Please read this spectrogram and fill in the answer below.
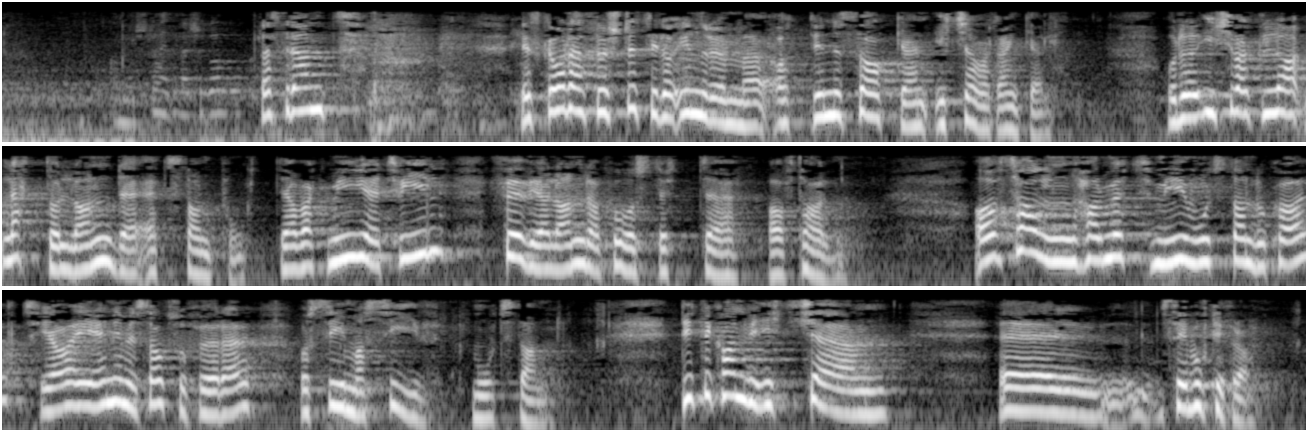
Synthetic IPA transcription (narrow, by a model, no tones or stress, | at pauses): pʰɾɛsɪd̪ɛnt̪ | jæɪskɑlʋæːɾəd̪ɛnfœʂʈət̪ʰɪlɔɪnɾœmːəʔɑt̪̚d̪ɛnːəsɑːkənɪçːəhɑɾʋæʈːɛŋkəl | ɔd̪ɛhɑɾɪçːəʋæʈlɛt̪ːɔlɑnd̪əʔɛt̪st̪ɑnd̪̚pʰʊŋkt̪̚d̪̥ɛhɑɾʋæʈːmyːət̪ʰʋiːlføːɾʋɪhɑɾlɑnd̪ɑpʰɔost̪œt̪ːəɑːʋt̪ʰɑːln̩ | ʔɑːʋt̪ʰɑːln̩ɦɑɾmœt̪ːmyːəmuːt̪st̪ɑnlʊkʰɑːlt̪jɑːæɾeːnɪmɛsɑːksʊføːɾəɾɔsiːmɑsiːʋmuːt̪st̪ɑn | d̪̥ɪt̪ːəkʰɑnʋɪɪçːə | seːbʊʈːɪfɾo̰ː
